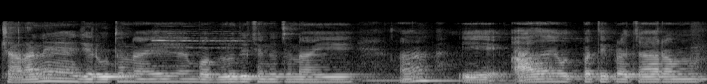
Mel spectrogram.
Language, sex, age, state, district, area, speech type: Telugu, male, 18-30, Andhra Pradesh, Sri Satya Sai, urban, spontaneous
